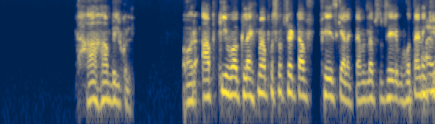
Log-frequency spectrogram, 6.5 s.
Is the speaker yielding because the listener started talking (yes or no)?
yes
